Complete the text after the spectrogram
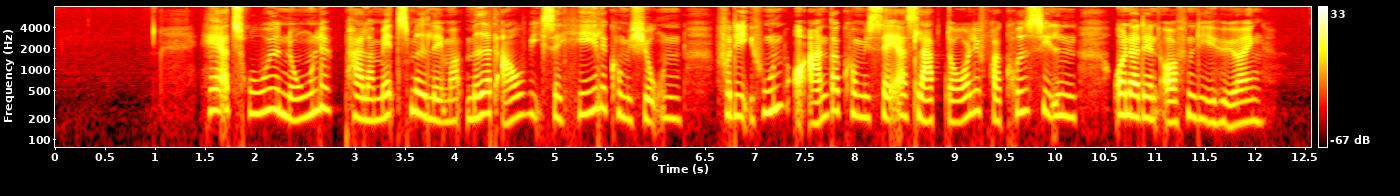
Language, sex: Danish, female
